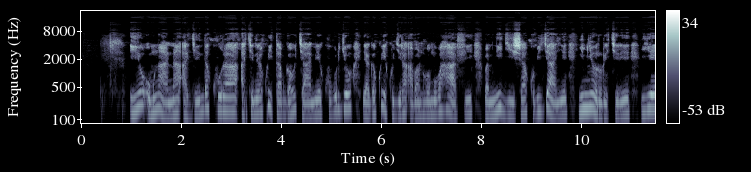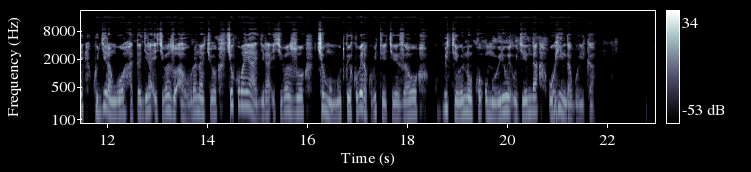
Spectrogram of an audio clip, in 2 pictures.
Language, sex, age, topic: Kinyarwanda, male, 18-24, health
